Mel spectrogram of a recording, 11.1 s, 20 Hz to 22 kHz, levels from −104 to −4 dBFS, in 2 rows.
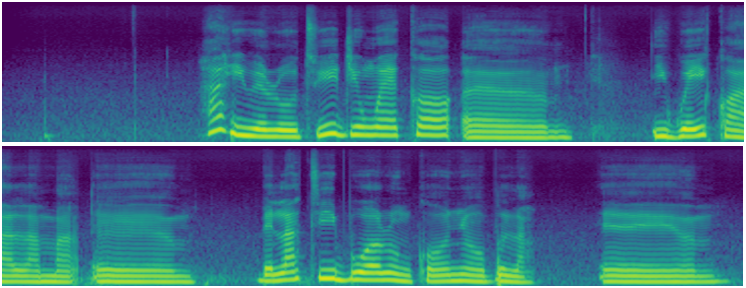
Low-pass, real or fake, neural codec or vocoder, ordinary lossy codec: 19.8 kHz; fake; codec, 44.1 kHz, 7.8 kbps, Pupu-Codec; none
